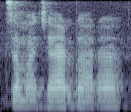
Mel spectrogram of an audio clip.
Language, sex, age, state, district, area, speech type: Hindi, female, 45-60, Uttar Pradesh, Lucknow, rural, spontaneous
